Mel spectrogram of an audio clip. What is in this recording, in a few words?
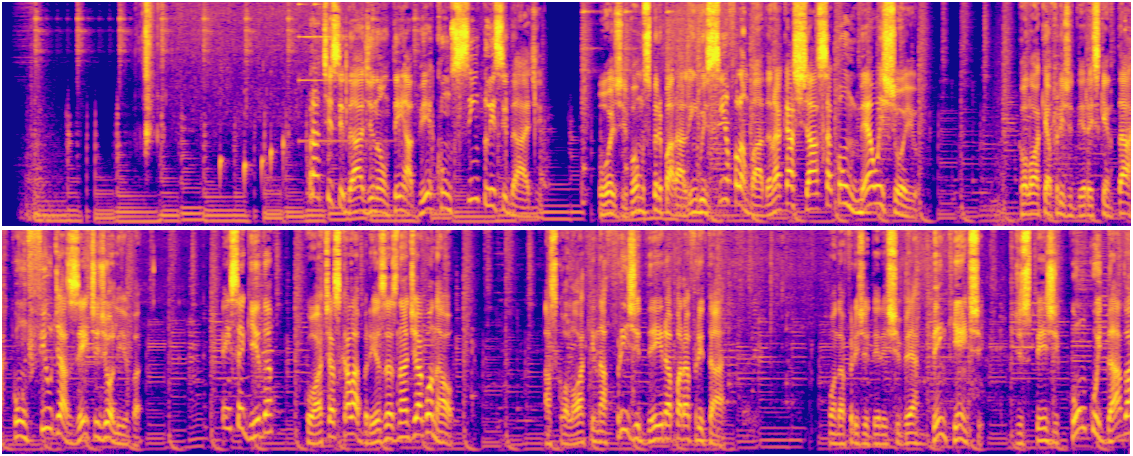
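e-learning, Portuguese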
